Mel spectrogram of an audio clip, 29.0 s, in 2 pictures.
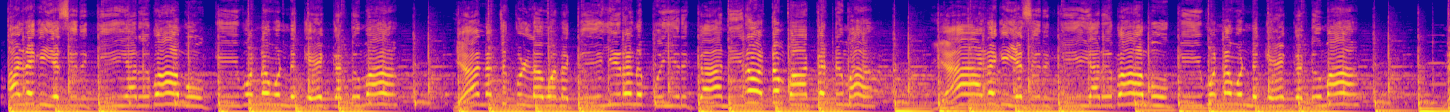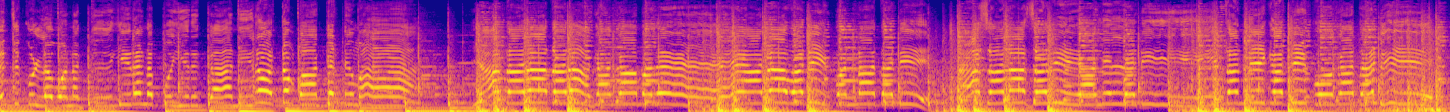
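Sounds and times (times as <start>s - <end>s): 
Tamil ringtone background music: 0.0s - 28.9s.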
